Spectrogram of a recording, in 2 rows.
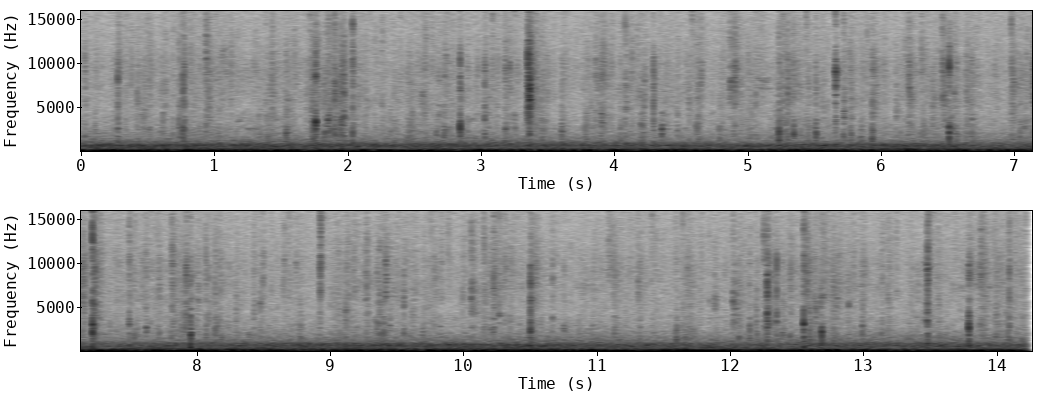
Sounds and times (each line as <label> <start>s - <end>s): soft rain is falling onto the trees 0.0s - 14.2s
